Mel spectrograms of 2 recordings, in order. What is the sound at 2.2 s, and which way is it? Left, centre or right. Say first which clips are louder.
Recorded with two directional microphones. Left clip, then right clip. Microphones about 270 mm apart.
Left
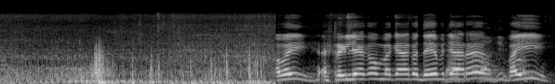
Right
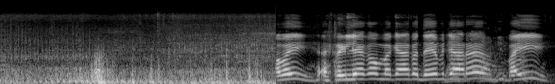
Boat: left 1 dB; right.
